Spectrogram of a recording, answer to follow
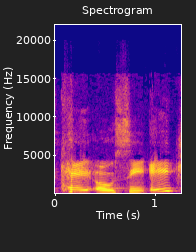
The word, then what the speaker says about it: Koch: My last name is K-O-C-H. It's meant to be pronounced Koch, but if you're living in an English-speaking country, 8 out of 10 times I am Olga Koch.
